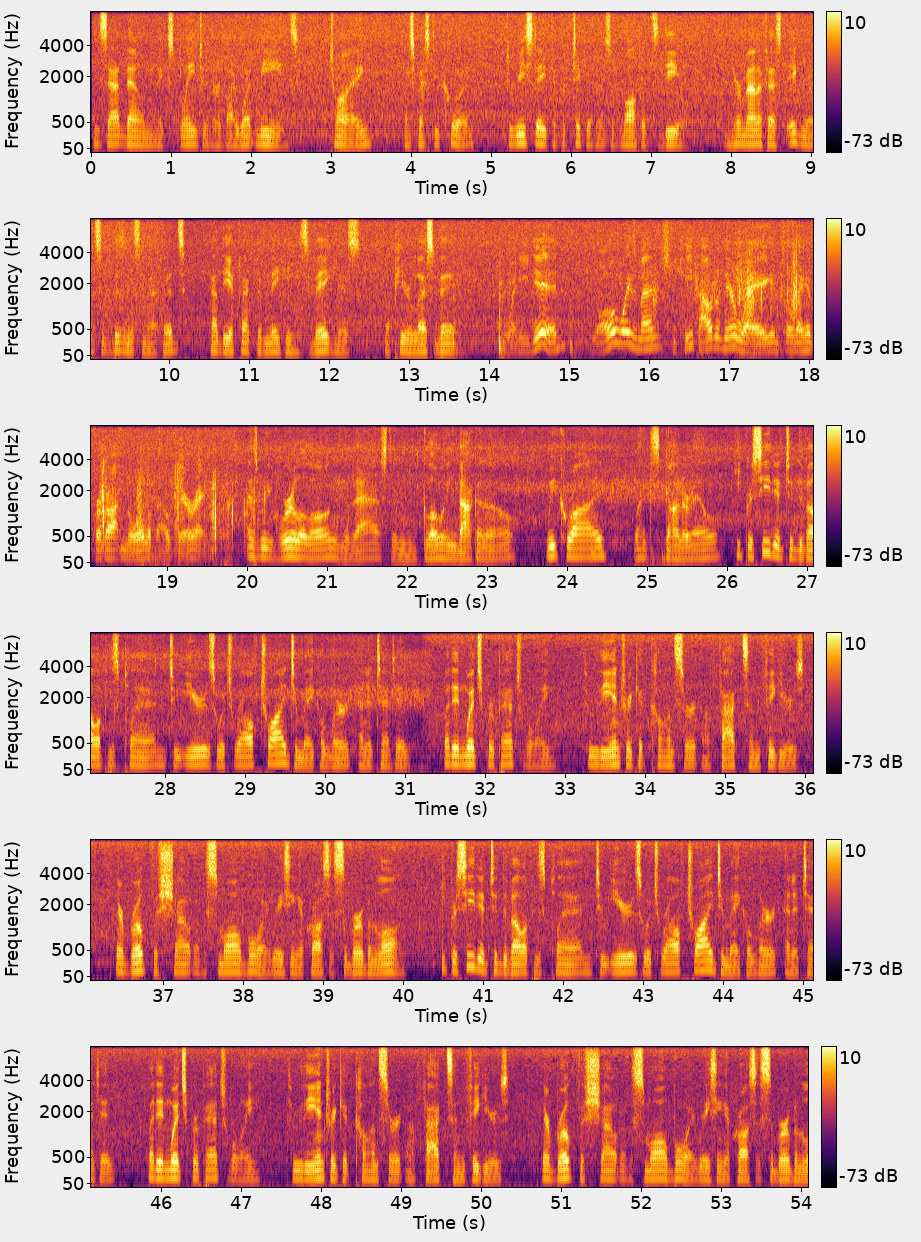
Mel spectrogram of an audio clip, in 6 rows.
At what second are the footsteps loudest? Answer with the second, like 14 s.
14 s.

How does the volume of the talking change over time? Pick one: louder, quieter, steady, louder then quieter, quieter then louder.
steady.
